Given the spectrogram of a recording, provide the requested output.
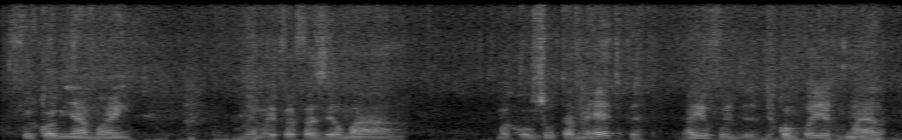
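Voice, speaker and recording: A man speaks at medium pitch. His intonation is lively. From interior of São Paulo state, Brazil (Avaré). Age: 60s. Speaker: veteran car mechanic. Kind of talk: casual storytelling to camera. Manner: casual, with repeated filler 'entendeu'.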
